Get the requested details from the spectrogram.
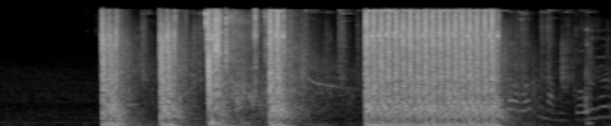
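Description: Gunshots fire in loud, fast bursts with echoing cracks.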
